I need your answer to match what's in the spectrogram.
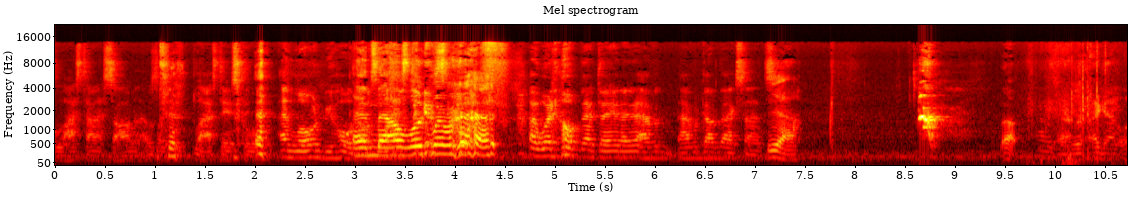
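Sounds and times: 
low hum: 0.0s - 10.7s
speech: 0.1s - 7.6s, 9.5s - 10.7s
dog short sharp bark: 8.6s - 9.1s.

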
